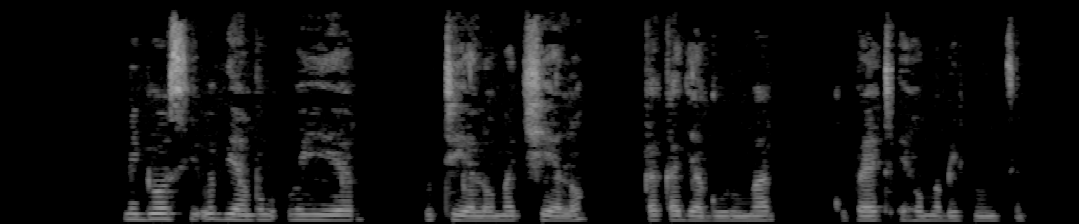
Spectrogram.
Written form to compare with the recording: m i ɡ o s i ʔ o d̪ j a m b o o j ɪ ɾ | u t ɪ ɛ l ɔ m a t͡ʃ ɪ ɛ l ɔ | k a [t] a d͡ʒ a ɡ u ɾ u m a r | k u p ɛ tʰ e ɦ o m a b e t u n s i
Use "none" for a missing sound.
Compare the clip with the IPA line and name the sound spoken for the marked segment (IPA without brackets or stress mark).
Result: k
